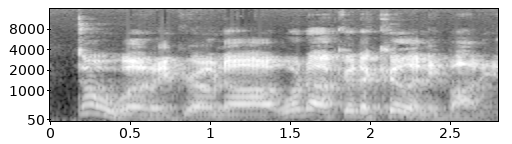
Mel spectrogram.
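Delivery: plain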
